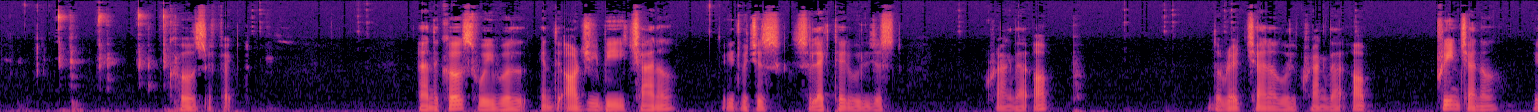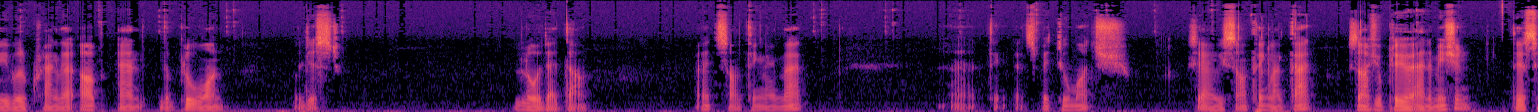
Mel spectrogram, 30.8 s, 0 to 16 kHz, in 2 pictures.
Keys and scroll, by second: 0.4-2.2 typing.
